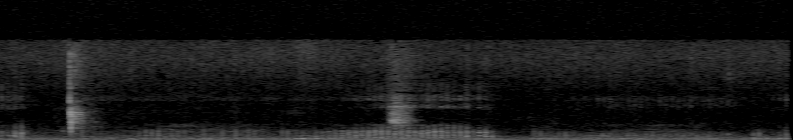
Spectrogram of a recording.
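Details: Sir Titan, a pet cat being affectionate and cuddly, gives an unbroken low rumbling purr, with a couple of brief soft rustles.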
